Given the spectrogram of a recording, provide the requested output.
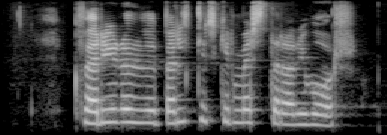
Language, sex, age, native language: Icelandic, female, 18-19, Icelandic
